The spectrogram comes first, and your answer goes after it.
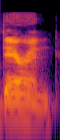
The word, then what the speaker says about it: Darian: is higher first off can't believe it's pronounced Darren uh he spells it Daran just spell it Darren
